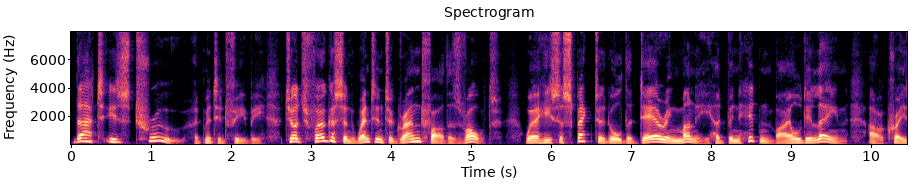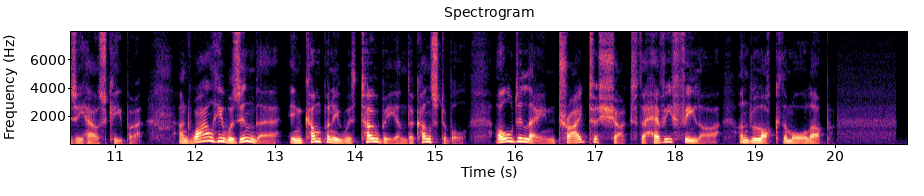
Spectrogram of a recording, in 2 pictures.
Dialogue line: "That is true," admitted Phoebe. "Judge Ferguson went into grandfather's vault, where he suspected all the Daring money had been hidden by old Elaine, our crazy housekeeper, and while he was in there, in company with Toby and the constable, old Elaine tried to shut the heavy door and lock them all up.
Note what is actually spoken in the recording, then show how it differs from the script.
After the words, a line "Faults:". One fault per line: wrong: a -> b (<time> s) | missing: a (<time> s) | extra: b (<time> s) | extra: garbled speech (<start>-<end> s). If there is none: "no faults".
"That is true," admitted Phoebe. "Judge Ferguson went into grandfather's vault, where he suspected all the Daring money had been hidden by old Elaine, our crazy housekeeper, and while he was in there, in company with Toby and the constable, old Elaine tried to shut the heavy filar and lock them all up.
Faults:
wrong: door -> filar (18.0 s)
